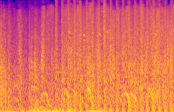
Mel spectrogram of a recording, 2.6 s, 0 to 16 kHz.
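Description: Rapid, sustained gunfire in Fallout 4, a steady fusillade of close shots filling the whole stretch with little pause.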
